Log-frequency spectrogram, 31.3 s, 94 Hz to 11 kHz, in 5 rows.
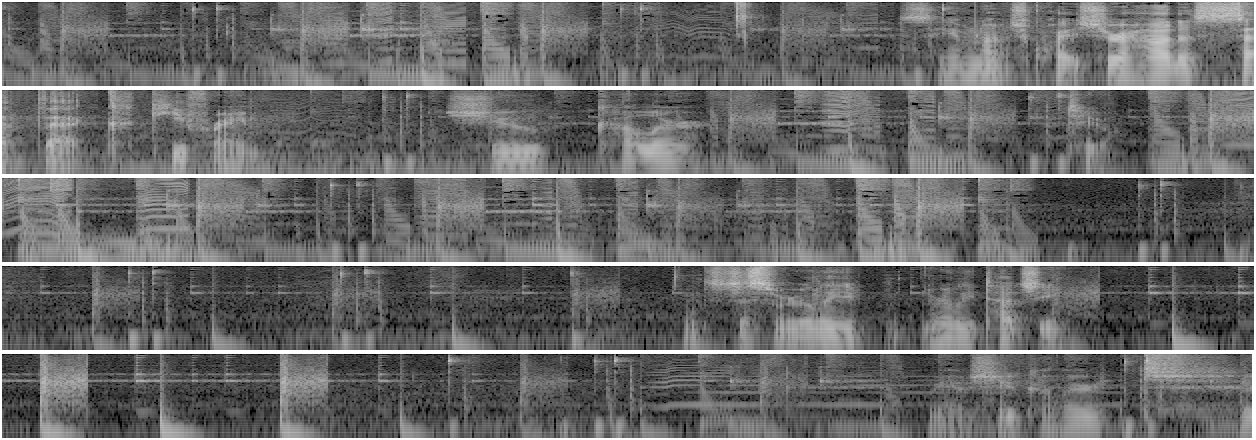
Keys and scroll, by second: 16.7 q, 17.8 q, 27.7 q.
